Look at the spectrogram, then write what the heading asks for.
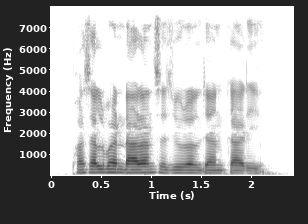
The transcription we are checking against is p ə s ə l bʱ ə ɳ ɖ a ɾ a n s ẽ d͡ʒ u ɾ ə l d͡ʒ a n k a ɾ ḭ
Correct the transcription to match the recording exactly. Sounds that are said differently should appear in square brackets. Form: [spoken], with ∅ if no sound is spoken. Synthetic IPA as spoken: [pʰ] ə s ə l bʱ ə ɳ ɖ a ɾ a n s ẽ d͡ʒ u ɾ ə l d͡ʒ a n k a ɾ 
